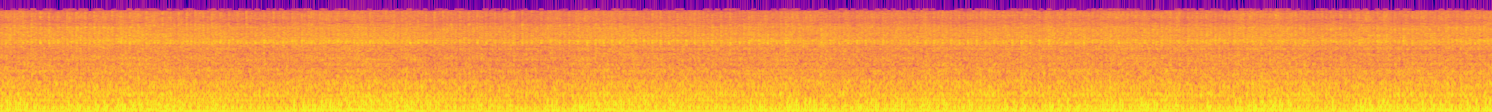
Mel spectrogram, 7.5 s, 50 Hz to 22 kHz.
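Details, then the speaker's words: Briggs & Stratton 16HP opposed twin, a rebuilt trash find on a Murray garden tractor, first run after its missing carb jet was fixed: a loud, uneven idle rising and falling every second or so. Owner thinks the carb's idle screw needs more adjustment, since holding it helped. "So this was like surging a little bit, so this screw has to be adjusted a little bit more"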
